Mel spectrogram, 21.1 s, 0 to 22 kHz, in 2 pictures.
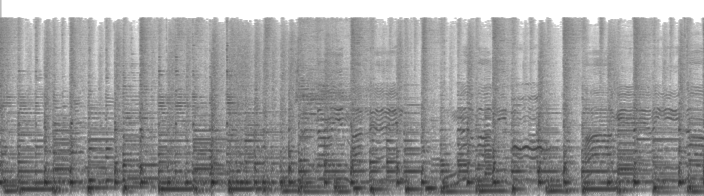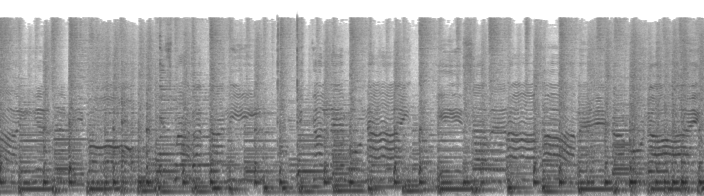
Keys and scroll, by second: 5.8 Return, 19.6 ctrl+space.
